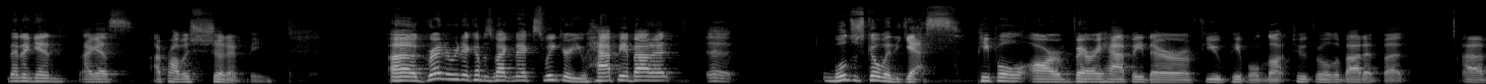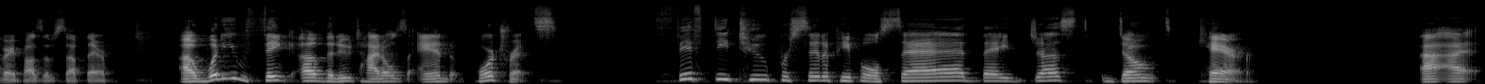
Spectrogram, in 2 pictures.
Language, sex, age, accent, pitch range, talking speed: English, male, 20-39, American, 120-175 Hz, 135 wpm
